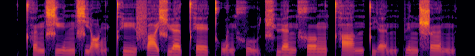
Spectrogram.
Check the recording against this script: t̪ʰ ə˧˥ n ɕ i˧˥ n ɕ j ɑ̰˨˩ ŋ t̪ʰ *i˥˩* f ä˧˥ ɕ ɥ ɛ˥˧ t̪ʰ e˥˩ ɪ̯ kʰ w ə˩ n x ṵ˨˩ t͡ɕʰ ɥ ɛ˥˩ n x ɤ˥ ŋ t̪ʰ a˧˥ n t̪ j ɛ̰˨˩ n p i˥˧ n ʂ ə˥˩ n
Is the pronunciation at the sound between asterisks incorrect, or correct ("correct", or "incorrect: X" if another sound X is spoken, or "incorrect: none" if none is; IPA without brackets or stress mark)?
correct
